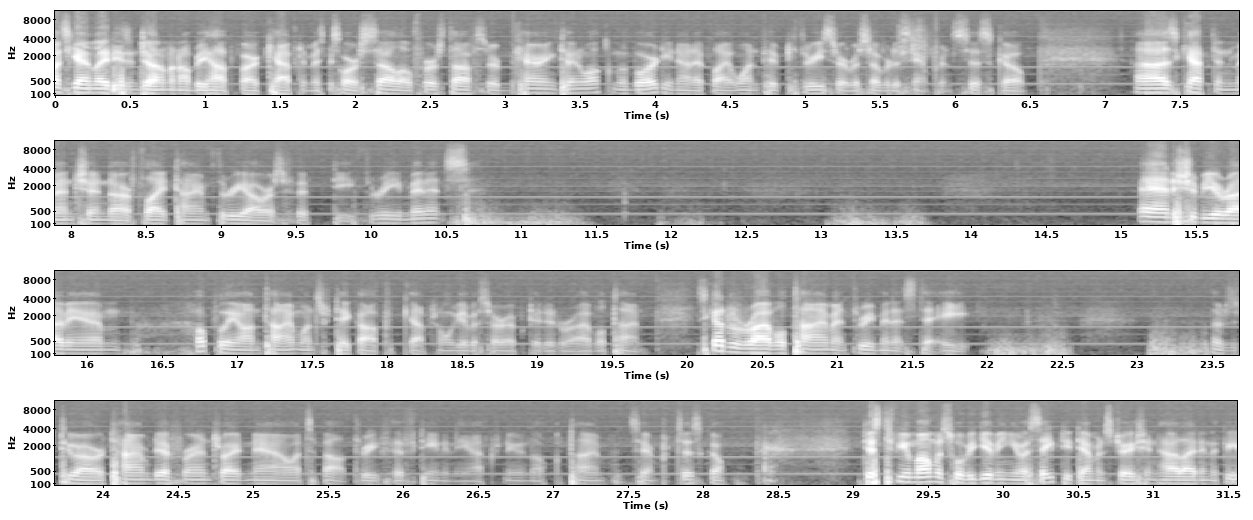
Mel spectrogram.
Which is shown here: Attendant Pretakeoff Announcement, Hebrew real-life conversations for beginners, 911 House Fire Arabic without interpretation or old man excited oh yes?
Attendant Pretakeoff Announcement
